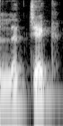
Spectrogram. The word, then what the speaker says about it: Ledaig: we are looking at the lecheck quite a lot of different pronunciations um the last ones what I heard is the legit um 10 year old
